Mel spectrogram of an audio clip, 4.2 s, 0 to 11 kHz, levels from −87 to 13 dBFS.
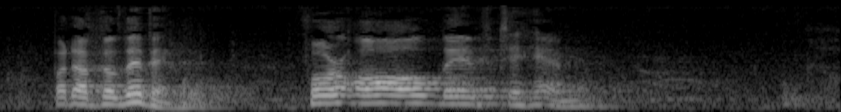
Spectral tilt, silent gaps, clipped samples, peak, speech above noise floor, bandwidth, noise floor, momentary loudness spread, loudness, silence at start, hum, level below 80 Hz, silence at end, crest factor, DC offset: -6.5 dB/octave; none; under 0.1%; -14 dBFS; 30 dB; 9.6 kHz; -60 dBFS; 19 LU; -31 LUFS; 0.3 s; none; -74 dBFS; 1.1 s; 18 dB; under 0.1%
